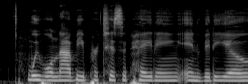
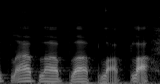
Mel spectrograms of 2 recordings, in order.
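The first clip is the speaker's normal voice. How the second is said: much softer and lower, waving it off; dismissive blah; 8 semitones lower, 8 dB quieter than usual. Real, not acted. Brushing off the conspiracy talk with a dismissive mumble. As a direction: trail off in a bored, dismissive mumble.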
